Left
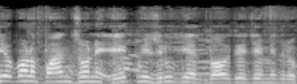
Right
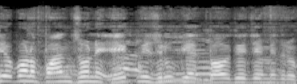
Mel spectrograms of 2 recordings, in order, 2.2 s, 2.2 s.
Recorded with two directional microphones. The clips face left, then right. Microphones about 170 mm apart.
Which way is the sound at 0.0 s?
15° right (ahead or behind).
